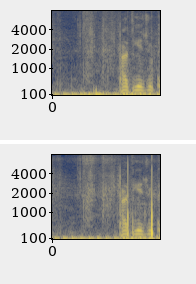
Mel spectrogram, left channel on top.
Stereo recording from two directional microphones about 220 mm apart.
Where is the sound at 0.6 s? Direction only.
Centre (ahead or behind).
